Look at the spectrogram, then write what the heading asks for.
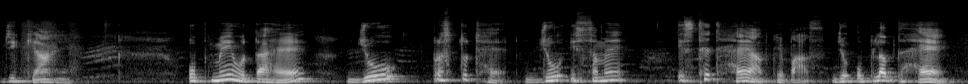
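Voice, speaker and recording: Guy teaching a lesson slow and steady, asks himself questions then answers em, kinda dull lo-fi audio. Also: medium pitch, slightly rough. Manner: explains slowly, quotes verse examples in a drawn-out recital; repeats key terms, asks and answers his own questions. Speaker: Hindi grammar teacher. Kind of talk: classroom-style lesson. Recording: dull lo-fi sound with faint background noise.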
